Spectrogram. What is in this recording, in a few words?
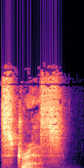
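"stress", English, British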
